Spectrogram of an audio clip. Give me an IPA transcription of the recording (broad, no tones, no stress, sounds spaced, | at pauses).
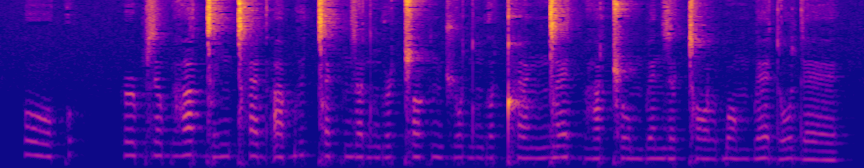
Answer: o k | ə˞ b z ə bʱ a ɡ͡ǀ e ŋ ǀʰ æ d ʔ a b ɨ ǀ ɛ k n z ʌ d ŋ ɡ ə˞ ǁ ʌ k n d͡ʒ o d ŋ ɡ ʌ ǃʰ æ ŋ ŋ͡ǀ ɛ d bʱ a ǁ o m b ɛ n z ə ǀ ɔ l ɓ ɔ m b ɛ d o d ɛ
